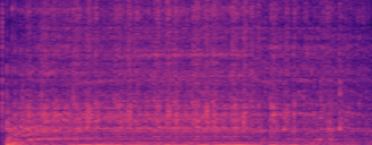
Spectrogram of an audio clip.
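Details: Caterpillar pony motor starter, previously whirling without engaging, after loosening the bolts and wedging it at an angle: catches cleanly and turns the engine over in a steady fast churn with no grinding; pinion now engaging.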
